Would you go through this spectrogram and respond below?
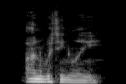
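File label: "unwittingly", Australian English; pronunciations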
